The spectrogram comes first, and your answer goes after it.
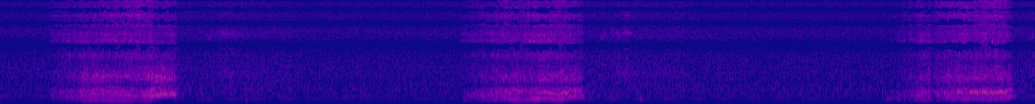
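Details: Bulldog snoring indoors: three rough, rasping low snores, each lasting about a second and coming roughly every four seconds, with quiet pauses and a steady faint background hum between breaths.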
